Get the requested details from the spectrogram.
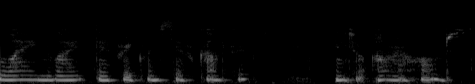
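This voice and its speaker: A soft-spoken woman's voice at medium pitch, somewhat breathy and very slow. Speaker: ASMR practitioner and Vedic astrologer. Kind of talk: ASMR astrology session. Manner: soft-spoken, calming.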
